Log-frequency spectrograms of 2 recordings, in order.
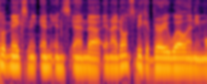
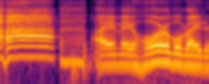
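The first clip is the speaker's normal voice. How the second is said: laughing through the words, higher and louder; 8 semitones higher, 7 dB louder, slower than usual. Real, not acted. Host laughing at the guest's jab about his emails, real laughter. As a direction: laugh it out, half amused by the insult.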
